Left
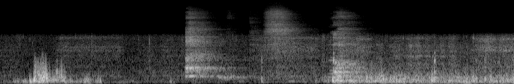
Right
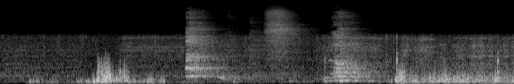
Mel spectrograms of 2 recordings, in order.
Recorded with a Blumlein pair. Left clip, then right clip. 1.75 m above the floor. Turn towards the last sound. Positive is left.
turn(degrees=15)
